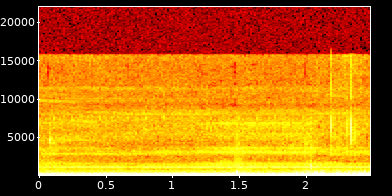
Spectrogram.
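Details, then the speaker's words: 1980s Sanyo boombox with added Bluetooth module, power switched on: steady low hum with a faint beep coming from the Bluetooth board; power supply noise from the Bluetooth module. "that power is on hear that hum power on that's coming from the Bluetooth and that beeping so you start to hear all the noise from the Bluetooth radio"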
